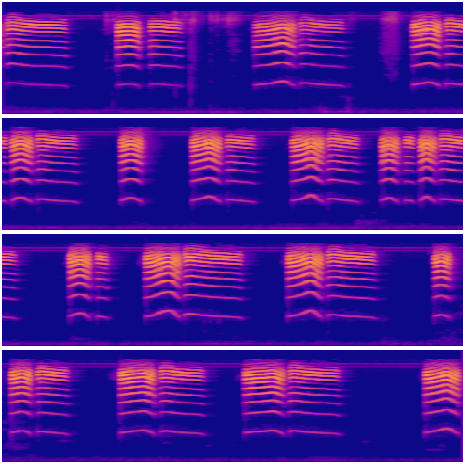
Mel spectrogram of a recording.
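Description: Rubber squeaky dog toy squeezed over and over, giving short high-pitched squeaks at an uneven pace, each rising then falling in pitch.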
